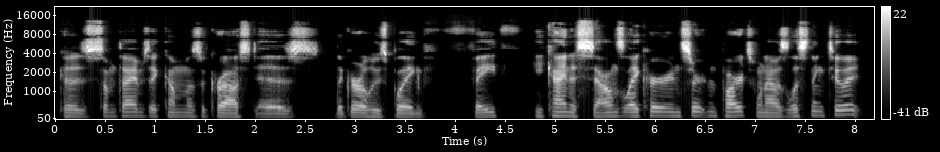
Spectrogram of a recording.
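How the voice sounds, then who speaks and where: Casual podcast dude, sharp bright voice, very dry recording. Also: male voice, mid-range voice, flat delivery, moderate pace, dry recording. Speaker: podcast co-host. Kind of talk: casual chat.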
